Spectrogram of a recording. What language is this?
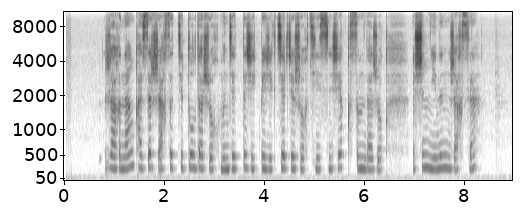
Kazakh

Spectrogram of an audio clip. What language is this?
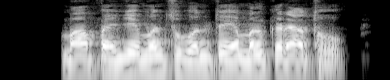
Sindhi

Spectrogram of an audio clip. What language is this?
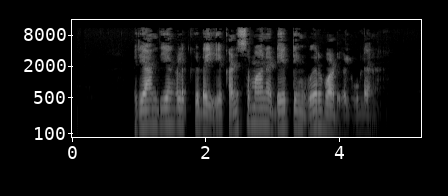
Tamil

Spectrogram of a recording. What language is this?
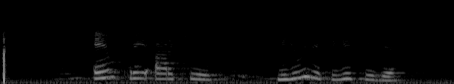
Russian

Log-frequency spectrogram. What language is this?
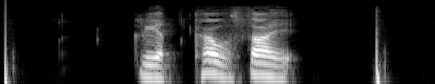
Thai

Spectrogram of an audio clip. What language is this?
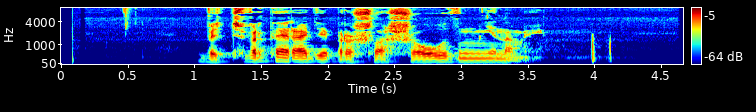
Czech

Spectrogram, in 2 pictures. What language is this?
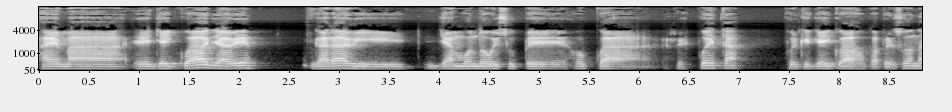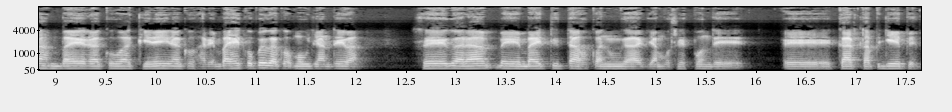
Eastern Bolivian Guaraní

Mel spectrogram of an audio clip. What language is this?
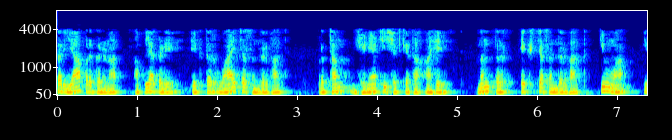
Marathi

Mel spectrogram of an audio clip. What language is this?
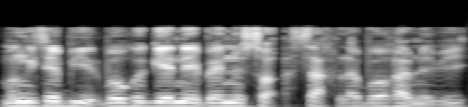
Wolof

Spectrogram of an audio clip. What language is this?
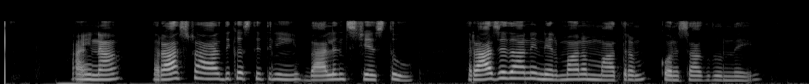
Telugu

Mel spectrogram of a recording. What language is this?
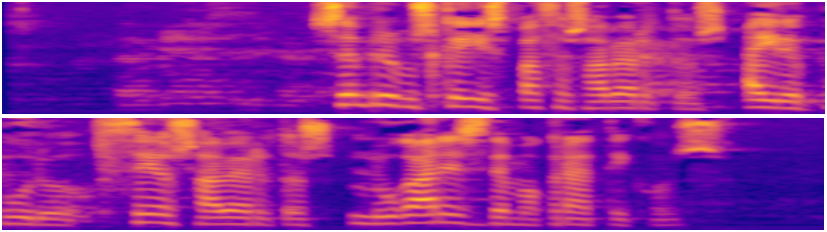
Galician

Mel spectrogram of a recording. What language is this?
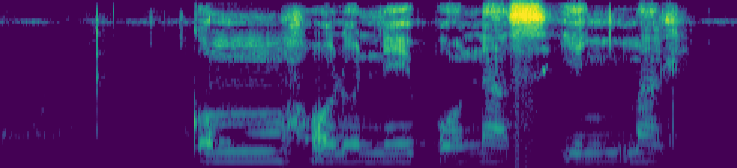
Zulu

